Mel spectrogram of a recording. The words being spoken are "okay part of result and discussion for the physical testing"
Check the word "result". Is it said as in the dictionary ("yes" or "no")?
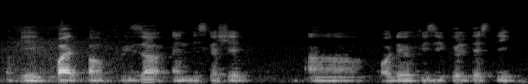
no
